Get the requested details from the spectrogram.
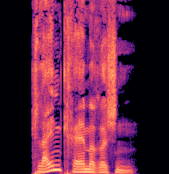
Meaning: inflection of kleinkrämerisch: 1. strong genitive masculine/neuter singular 2. weak/mixed genitive/dative all-gender singular 3. strong/weak/mixed accusative masculine singular 4. strong dative plural
- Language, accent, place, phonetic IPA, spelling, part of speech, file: German, Germany, Berlin, [ˈklaɪ̯nˌkʁɛːməʁɪʃn̩], kleinkrämerischen, adjective, De-kleinkrämerischen.ogg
